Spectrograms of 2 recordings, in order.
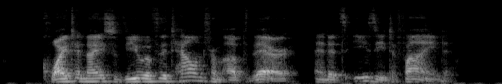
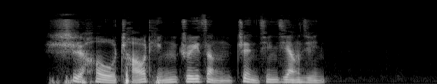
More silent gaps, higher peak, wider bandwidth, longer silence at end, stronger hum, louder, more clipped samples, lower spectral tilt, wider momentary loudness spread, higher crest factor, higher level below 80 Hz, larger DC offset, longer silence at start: neither; second, -8 dBFS vs -2 dBFS; first, 15.5 kHz vs 11.5 kHz; second, 0.5 s vs 1.1 s; neither; second, -29 LUFS vs -21 LUFS; neither; about the same, -5.5 dB/octave vs -6 dB/octave; about the same, 11 LU vs 9 LU; about the same, 20 dB vs 20 dB; second, -60 dBFS vs -40 dBFS; neither; about the same, 0.45 s vs 0.5 s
